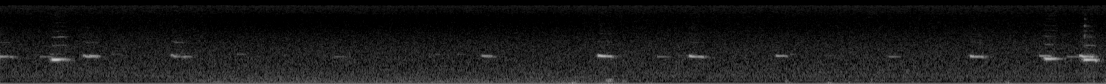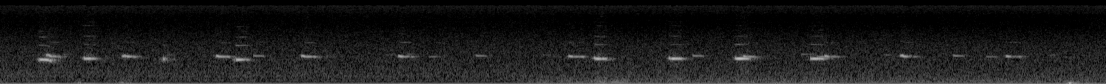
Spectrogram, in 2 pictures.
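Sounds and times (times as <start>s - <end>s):
chorus of midwife toads calling: 0.0s - 1.1s, 1.7s - 2.5s, 4.7s - 5.0s, 6.0s - 7.2s, 7.8s - 8.0s, 9.7s - 14.4s, 15.0s - 22.1s.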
